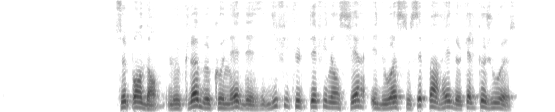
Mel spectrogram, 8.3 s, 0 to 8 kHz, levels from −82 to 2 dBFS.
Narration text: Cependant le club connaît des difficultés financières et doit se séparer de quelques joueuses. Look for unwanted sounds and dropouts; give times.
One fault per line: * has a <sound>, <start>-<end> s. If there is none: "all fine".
all fine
